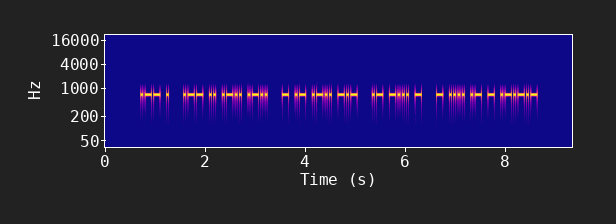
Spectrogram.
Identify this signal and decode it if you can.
Morse code, heard as a keyed tone, about 28 wpm, 700 Hz. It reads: WE WILL TALK ABT THAT.
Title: Sentences from Top 400 Words and Abbreviations 28wpm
